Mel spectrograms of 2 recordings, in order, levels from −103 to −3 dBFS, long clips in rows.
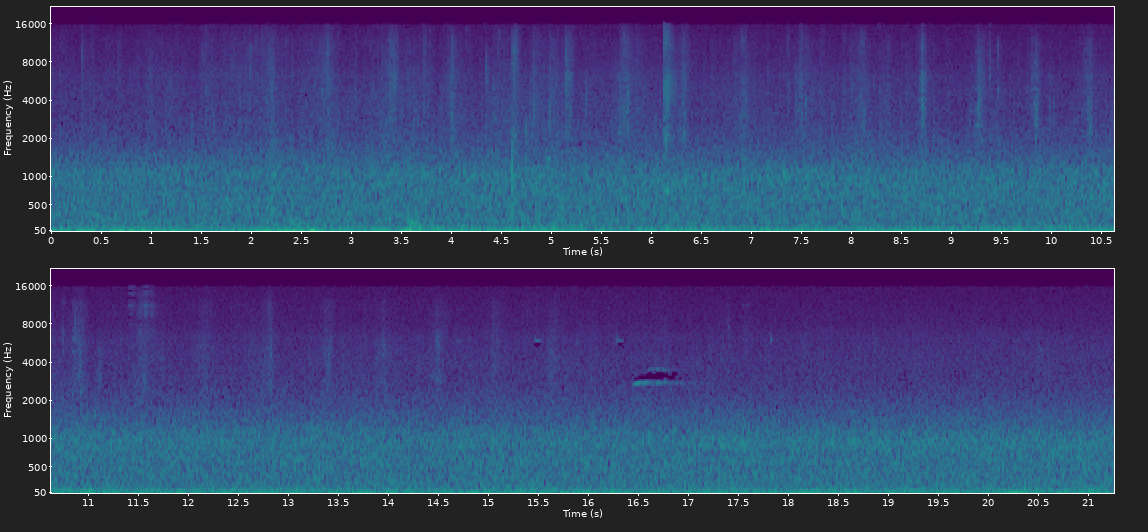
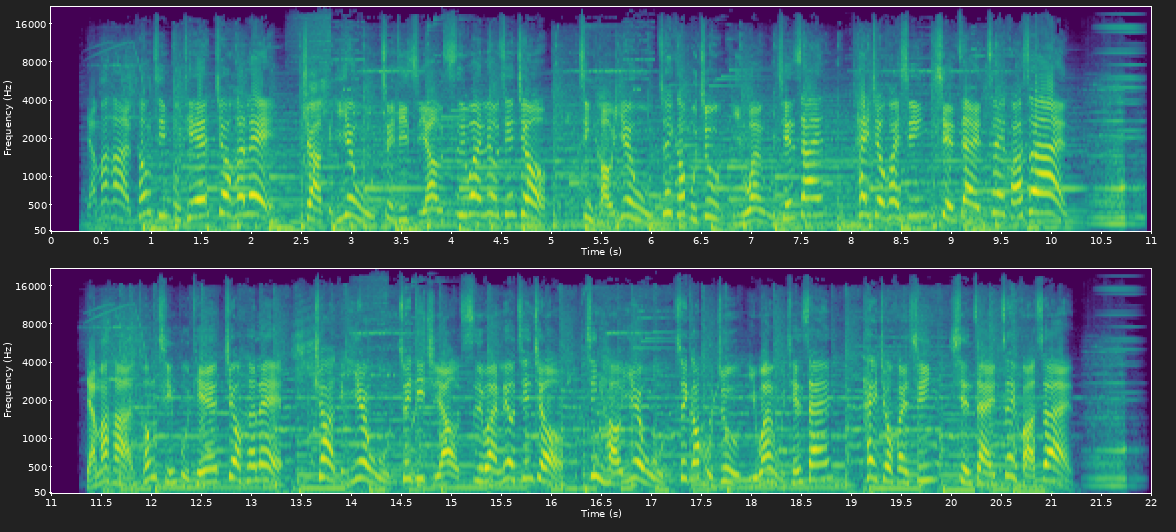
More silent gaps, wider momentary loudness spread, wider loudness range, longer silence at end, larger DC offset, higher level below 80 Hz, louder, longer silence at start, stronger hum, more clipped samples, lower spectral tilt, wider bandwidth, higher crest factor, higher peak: second, none vs 10.95-11.27 s; second, 3 LU vs 7 LU; about the same, 2 LU vs 2 LU; second, 0 s vs 0.25 s; neither; second, -54 dBFS vs -34 dBFS; second, -54 LUFS vs -14 LUFS; second, 0 s vs 0.35 s; neither; neither; about the same, -5 dB/octave vs -4 dB/octave; second, 16 kHz vs 20 kHz; about the same, 16 dB vs 12 dB; second, -32 dBFS vs -2 dBFS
